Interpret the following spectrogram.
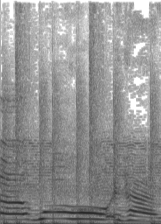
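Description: A child's long, wavering, excited cry with no words, high in pitch and sliding down near the end, over background music with a steady beat.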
